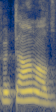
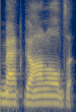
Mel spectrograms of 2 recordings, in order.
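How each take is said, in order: First: The first syllable has a weak vowel, no 'a'. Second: The first syllable has a clear 'a' vowel. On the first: "it's McDonald's" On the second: "if you said McDonald's"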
